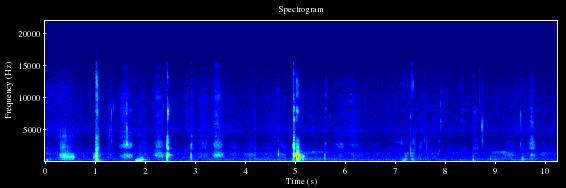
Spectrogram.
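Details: In a quiet setting, several brief, sudden catches of breath among small baby sounds, with the baby smiling afterwards; infant hiccups.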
